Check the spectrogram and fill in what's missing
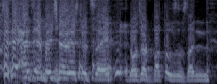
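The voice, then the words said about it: Put-on rough Indian accent. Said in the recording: “What the fuck accent is that? ... It was the red dot Indian almost.”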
